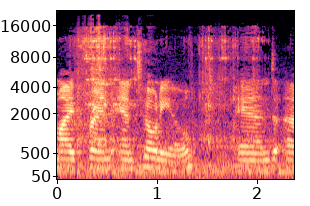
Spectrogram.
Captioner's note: ice clattering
